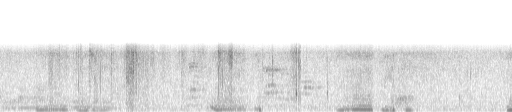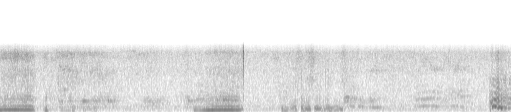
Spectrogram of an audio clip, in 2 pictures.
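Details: Female yellow Labrador snoring: repeated loud, low, groaning snores every few seconds with snorting breaths over some background noise.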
